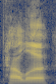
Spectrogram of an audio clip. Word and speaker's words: Pellè: be gratiano Pella and I've heard that's how they pronounce his name Pella instead of Pelle which everybody has been saying pretty much in in the FIFA Community but I'm pretty sure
